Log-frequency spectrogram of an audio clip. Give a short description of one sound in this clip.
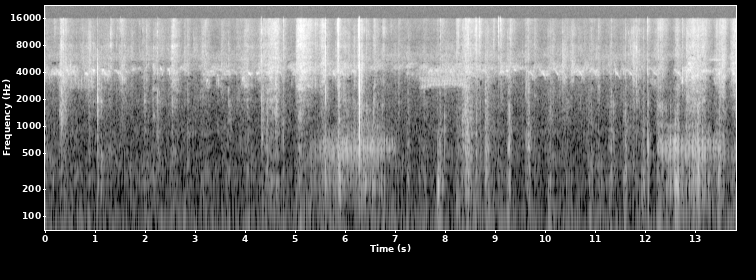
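Dry leaves rustle and crackle under hands.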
